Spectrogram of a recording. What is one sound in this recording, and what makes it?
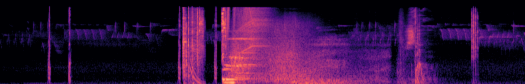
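A menu button clicks a few times.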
